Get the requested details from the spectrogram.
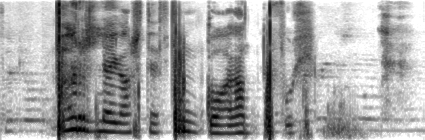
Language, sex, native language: Icelandic, other, Icelandic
